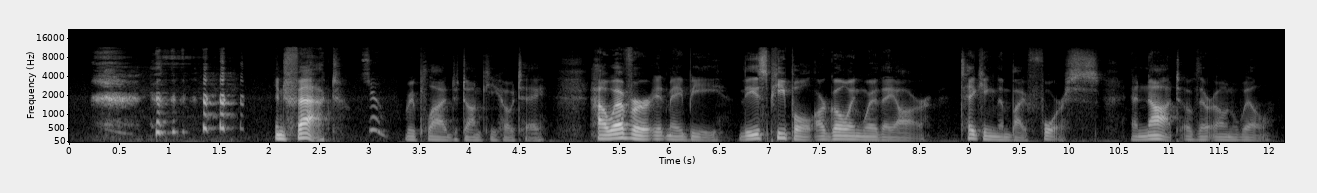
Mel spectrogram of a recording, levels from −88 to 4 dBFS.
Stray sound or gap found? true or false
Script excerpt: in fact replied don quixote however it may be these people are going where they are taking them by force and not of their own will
true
